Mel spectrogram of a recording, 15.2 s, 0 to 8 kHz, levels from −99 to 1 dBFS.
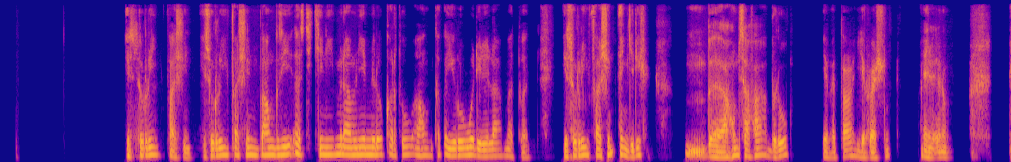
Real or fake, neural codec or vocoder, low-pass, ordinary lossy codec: real; none; 7.2 kHz; MP3, 64 kbps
